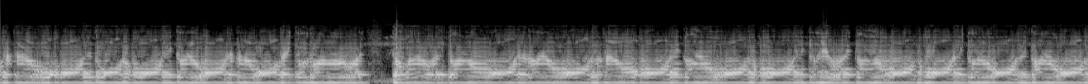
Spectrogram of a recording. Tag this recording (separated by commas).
playing didgeridoo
